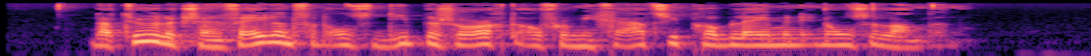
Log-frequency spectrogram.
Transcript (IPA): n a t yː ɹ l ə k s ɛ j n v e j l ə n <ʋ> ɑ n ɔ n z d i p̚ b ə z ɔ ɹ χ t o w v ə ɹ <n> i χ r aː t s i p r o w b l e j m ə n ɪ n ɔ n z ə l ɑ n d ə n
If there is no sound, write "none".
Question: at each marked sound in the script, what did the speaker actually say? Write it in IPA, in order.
v, m

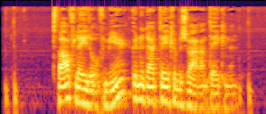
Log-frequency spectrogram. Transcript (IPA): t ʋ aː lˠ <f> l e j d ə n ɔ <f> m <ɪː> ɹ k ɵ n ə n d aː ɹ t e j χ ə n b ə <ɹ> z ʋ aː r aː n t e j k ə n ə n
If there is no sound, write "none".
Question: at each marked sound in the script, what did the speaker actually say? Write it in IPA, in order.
f, f, ɪː, none

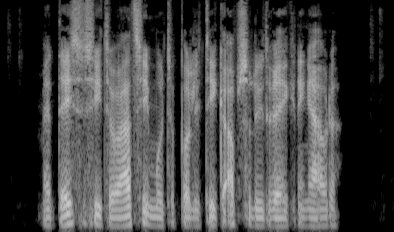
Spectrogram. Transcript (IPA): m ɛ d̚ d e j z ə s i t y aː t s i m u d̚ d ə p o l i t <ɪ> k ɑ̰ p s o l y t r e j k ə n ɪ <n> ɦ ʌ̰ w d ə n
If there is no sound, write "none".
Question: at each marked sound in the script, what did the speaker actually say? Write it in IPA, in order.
i, ŋ

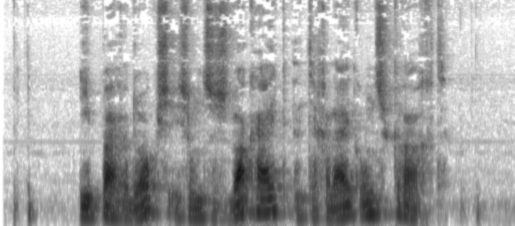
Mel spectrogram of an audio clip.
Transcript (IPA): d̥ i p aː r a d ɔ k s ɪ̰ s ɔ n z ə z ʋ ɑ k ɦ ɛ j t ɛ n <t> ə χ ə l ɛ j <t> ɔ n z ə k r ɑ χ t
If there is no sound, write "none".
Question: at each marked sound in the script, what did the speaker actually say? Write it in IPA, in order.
t, k

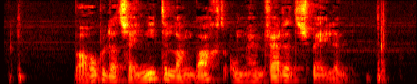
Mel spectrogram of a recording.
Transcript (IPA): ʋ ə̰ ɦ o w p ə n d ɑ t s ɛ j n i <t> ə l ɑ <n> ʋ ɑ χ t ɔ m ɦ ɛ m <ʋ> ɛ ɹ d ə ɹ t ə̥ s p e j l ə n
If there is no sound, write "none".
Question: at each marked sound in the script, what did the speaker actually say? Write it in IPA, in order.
t, ŋ, v

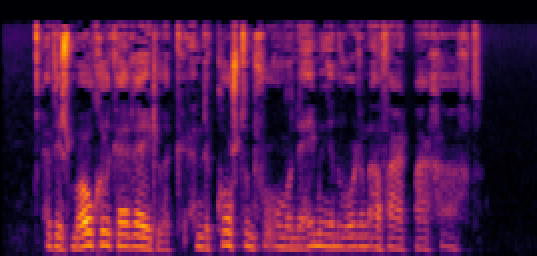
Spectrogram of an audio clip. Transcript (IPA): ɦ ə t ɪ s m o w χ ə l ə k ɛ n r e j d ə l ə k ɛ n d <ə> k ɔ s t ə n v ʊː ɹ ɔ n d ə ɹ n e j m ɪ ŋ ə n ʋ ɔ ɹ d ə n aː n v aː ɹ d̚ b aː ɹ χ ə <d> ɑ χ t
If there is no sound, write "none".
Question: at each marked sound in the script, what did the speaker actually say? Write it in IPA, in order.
ə, none

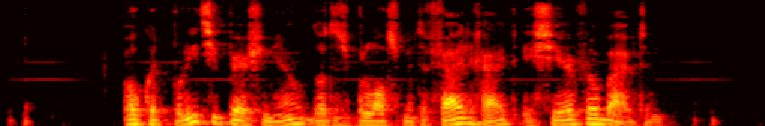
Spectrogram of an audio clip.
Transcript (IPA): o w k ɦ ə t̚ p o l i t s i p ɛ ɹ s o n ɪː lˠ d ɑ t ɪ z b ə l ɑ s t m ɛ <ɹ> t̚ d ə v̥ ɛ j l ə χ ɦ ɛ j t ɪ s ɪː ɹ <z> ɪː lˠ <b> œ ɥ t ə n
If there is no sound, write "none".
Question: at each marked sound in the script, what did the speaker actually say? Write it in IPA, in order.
none, v, b

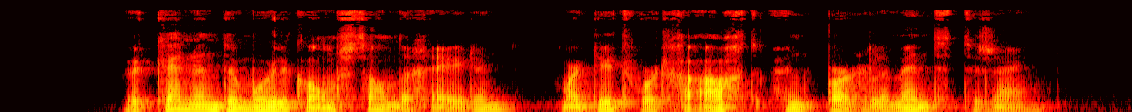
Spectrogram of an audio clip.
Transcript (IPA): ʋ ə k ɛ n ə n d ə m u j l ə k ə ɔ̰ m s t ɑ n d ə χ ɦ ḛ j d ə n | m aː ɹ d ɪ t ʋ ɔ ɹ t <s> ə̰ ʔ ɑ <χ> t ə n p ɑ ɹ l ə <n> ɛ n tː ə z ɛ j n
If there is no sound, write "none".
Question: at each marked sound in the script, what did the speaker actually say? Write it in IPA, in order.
χ, χ, m

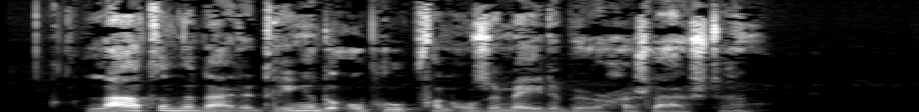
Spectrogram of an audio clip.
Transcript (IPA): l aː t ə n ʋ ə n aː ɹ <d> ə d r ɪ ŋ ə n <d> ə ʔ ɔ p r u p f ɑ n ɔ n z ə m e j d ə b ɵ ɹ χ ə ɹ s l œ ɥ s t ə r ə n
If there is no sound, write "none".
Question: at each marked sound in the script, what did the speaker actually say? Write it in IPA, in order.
d, d

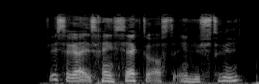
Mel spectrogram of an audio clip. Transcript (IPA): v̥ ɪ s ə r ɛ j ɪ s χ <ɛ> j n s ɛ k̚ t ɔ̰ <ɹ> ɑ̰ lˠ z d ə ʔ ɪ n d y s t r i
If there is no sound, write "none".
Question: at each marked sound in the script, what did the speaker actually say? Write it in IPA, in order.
e, ɹ

